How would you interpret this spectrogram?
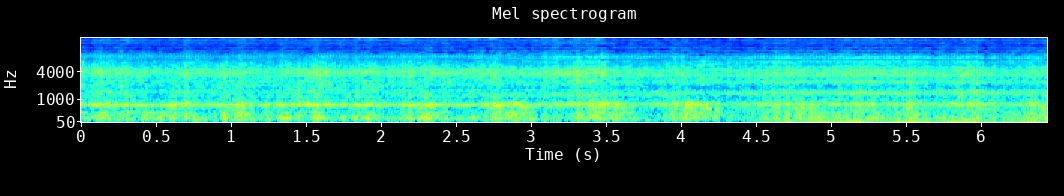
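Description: Small single-cylinder engine holds a steady running note with no surging or hunting; it runs smoothly and sounds healthy.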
